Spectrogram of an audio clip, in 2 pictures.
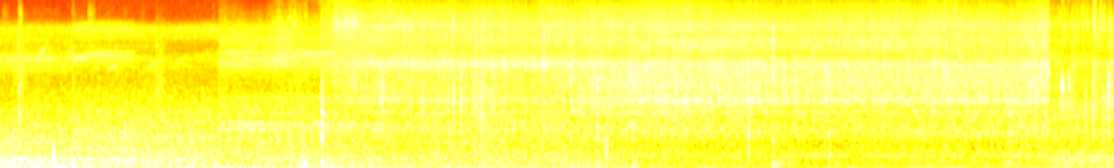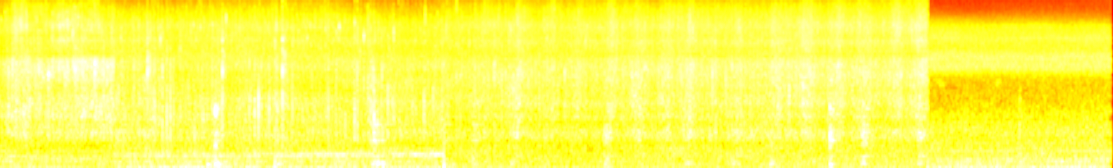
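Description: Food sizzling and frying on a hot griddle while a utensil stirs it, with scattered clicks and scrapes. The sizzle swells a few seconds in and drops off suddenly near the end.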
